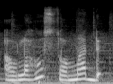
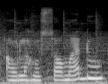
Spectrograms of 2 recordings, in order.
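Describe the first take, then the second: First: The phrase stops on its final consonant. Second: The phrase ends with an added vowel. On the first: The speaker calls it right. "tapi Allahus somad" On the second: The speaker calls it wrong. "bukan Allahus somadu"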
